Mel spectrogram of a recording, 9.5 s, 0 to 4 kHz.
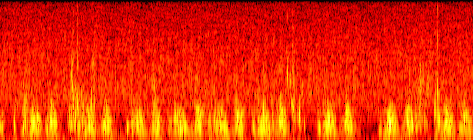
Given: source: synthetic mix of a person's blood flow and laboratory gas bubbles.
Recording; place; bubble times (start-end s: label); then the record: Doppler ultrasound of blood flow; precordium
0.25-0.35 s: bubbles
0.41-0.60 s: bubbles
1.34-1.70 s: bubbles
1.80-1.93 s: bubbles
5.23-5.33 s: bubbles
5.43-5.49 s: bubbles
5.51-5.56 s: bubbles
5.73-6.12 s: bubbles
8.15-8.62 s: bubbles
8.65-8.84 s: bubbles
From the record:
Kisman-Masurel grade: 232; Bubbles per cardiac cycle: several, 3 to 8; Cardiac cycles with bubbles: 50 to 99%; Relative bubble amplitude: moderate (0.250 to 0.450); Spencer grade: 3 (all of the cardiac periods contain showers or single bubble signals, but not dominating or overriding the cardiac motion signals); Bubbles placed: only in the low amplitude regions of the cardiac cycle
